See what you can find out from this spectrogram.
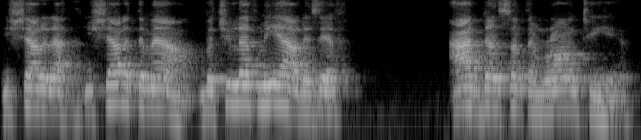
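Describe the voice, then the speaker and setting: A woman calling into a livestream over a video call, asking pointed questions in a deliberate way. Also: low voice, fairly bright tone, reverberant. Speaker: livestream guest. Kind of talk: casual livestream talk.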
